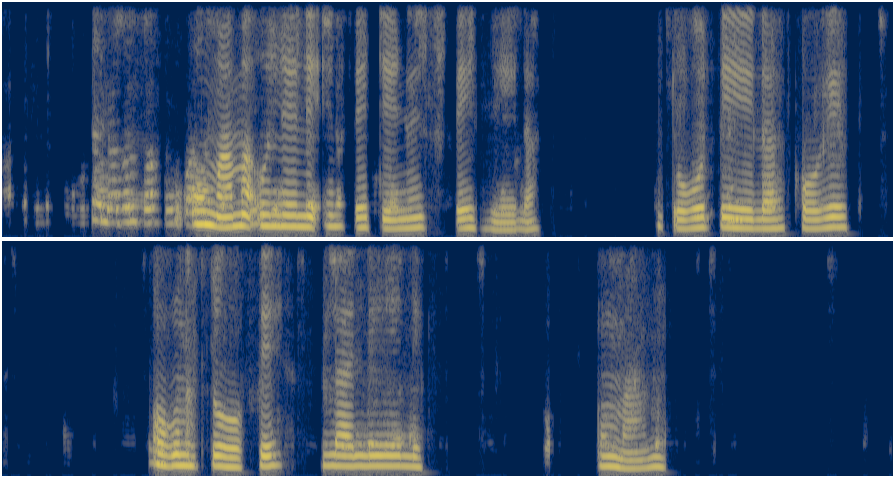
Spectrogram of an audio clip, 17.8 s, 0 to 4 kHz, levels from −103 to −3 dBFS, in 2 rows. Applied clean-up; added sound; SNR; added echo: none; none; none; none.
